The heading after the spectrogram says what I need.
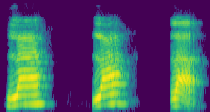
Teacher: ujung lidah nempel di langit-langit bukan di langit-langit apa di gigi seri atas tapi bagian dalam jadi lebih dekat ke gusi eh ya lebih dekat ke gusi bukan di sini jangan ditepuk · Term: huruf lam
